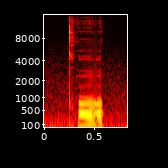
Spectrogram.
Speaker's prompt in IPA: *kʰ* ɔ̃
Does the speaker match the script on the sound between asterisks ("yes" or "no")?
yes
